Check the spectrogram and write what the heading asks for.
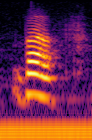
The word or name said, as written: buff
